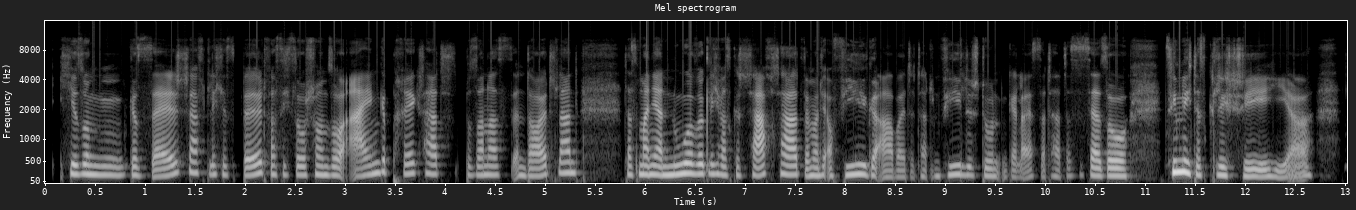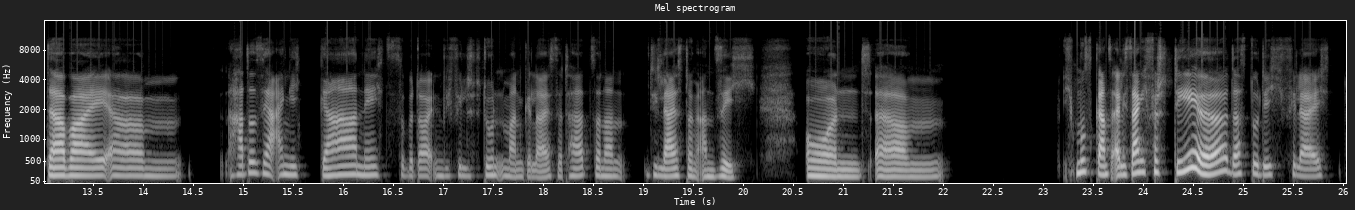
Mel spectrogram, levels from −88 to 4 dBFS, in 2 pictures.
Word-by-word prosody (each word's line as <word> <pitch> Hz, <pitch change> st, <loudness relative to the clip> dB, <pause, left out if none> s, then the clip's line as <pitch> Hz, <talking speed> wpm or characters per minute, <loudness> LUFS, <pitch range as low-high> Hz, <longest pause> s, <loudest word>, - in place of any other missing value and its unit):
hier 215 Hz, -2 st, -1 dB
so 215 Hz, -, +1 dB
'n 195 Hz, -2 st, -2 dB
gesellschaftliches 200 Hz, -, -3 dB
Bild, 205 Hz, +5 st, -1 dB
was 205 Hz, -1 st, -5 dB
sich 200 Hz, -1 st, -11 dB
so 195 Hz, 0 st, -2 dB
schon 195 Hz, 0 st, -3 dB
so 190 Hz, -, -2 dB
eingeprägt 225 Hz, +6 st, -1 dB
hat, 210 Hz, -1 st, -2 dB, 0.2 s
besonders 195 Hz, 0 st, -4 dB
in 185 Hz, -1 st, -6 dB
Deutschland, 210 Hz, +8 st, -1 dB, 0.4 s
dass 200 Hz, 0 st, -6 dB
man 205 Hz, -1 st, +4 dB
ja 195 Hz, -2 st, +4 dB
nur 210 Hz, +4 st, +4 dB
wirklich 215 Hz, -1 st, 0 dB
was 190 Hz, -1 st, -3 dB
geschafft 185 Hz, +1 st, -1 dB
hat, 200 Hz, -3 st, +3 dB
wenn 165 Hz, -, -2 dB
man 180 Hz, 0 st, 0 dB
ja 190 Hz, -, -4 dB
auch -, -, -9 dB
viel 205 Hz, +3 st, 0 dB
gearbeitet 145 Hz, -6 st, -5 dB
hat 155 Hz, -, -12 dB
und 165 Hz, -, -10 dB
viele 195 Hz, +1 st, -3 dB
Stunden 170 Hz, -4 st, -7 dB
geleistet 155 Hz, +3 st, -9 dB
hat. 155 Hz, -, -11 dB
Das 170 Hz, +1 st, -15 dB
ist 190 Hz, -, -15 dB
ja 175 Hz, -2 st, +2 dB
so 170 Hz, -1 st, +3 dB, 0.4 s
ziemlich 255 Hz, -1 st, +8 dB
das 195 Hz, -3 st, -4 dB
Klischee 170 Hz, -5 st, -1 dB
hier. 150 Hz, +5 st, -3 dB, 0.3 s
Dabei, 180 Hz, -1 st, +6 dB
ähm, 175 Hz, -2 st, -3 dB, 0.4 s
hat 200 Hz, +4 st, -4 dB
es 240 Hz, -1 st, -2 dB
ja 215 Hz, -2 st, -1 dB
eigentlich 195 Hz, -1 st, -4 dB, 0.2 s
gar 195 Hz, +3 st, +1 dB
nichts 195 Hz, -1 st, -6 dB
zu 190 Hz, -, -13 dB
bedeuten, 170 Hz, 0 st, -6 dB
wie 170 Hz, -, -12 dB
viele 175 Hz, 0 st, -11 dB
Stunden 175 Hz, +1 st, -7 dB
man 155 Hz, -1 st, -6 dB
geleistet 150 Hz, +3 st, -6 dB
hat, 175 Hz, +1 st, -5 dB
sondern 165 Hz, -3 st, -5 dB, 0.2 s
die 190 Hz, 0 st, -10 dB
Leistung 170 Hz, -1 st, 0 dB
an 155 Hz, 0 st, -4 dB
sich 145 Hz, -4 st, -4 dB, 0.5 s
und, 160 Hz, -3 st, +1 dB
ähm 150 Hz, -1 st, -1 dB, 1.2 s
ich -, -, -15 dB
muss 260 Hz, +1 st, +2 dB
ganz 195 Hz, -2 st, +6 dB
ehrlich 195 Hz, +2 st, +3 dB
sagen, 230 Hz, +2 st, +9 dB
ich 255 Hz, -, -4 dB
verstehe, 260 Hz, -1 st, +6 dB
dass 215 Hz, +1 st, -2 dB
du 220 Hz, -, -3 dB
dich 200 Hz, 0 st, -6 dB
vielleicht 170 Hz, -2 st, -3 dB
185 Hz, 175 wpm, -24 LUFS, 170-205 Hz, 1.2 s, sagen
